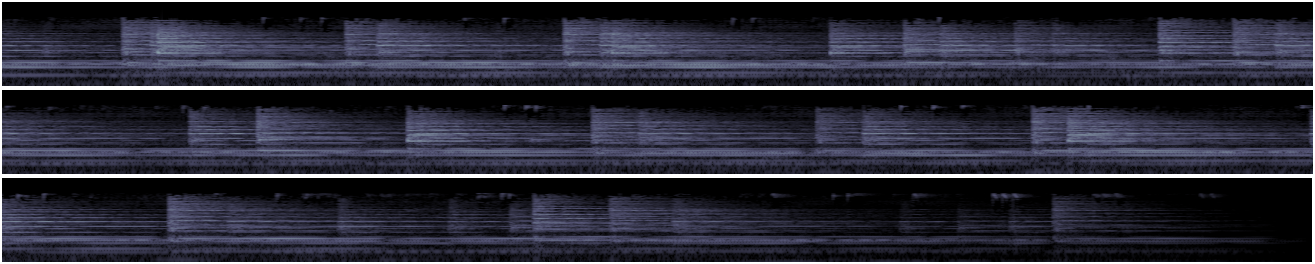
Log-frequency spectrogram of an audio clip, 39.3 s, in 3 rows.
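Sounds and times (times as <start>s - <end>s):
church bells ringing in Buttrio: 0.0s - 39.0s.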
